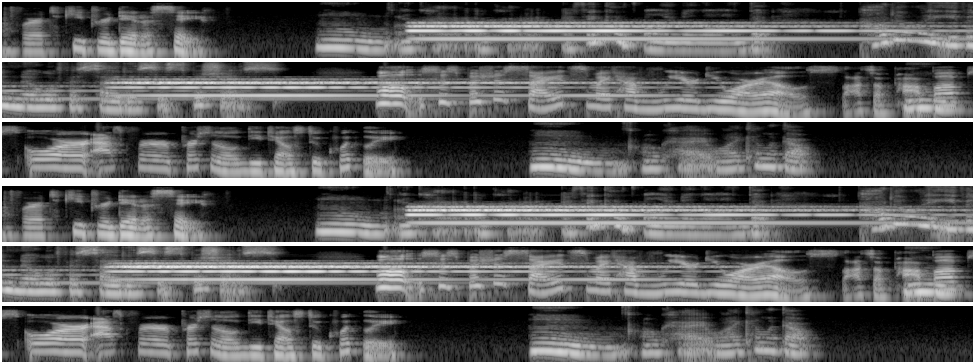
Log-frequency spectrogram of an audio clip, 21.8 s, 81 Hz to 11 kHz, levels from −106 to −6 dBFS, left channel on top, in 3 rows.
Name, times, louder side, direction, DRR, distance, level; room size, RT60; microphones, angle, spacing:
voice 1, 0.0-1.5 10.1-17.5, right 2 dB, 10° right, 0.6 m, -36 dB
voice 2, 2.3-5.9 6.4-9.4 14.0-14.4 18.5-20.6, right 1 dB, 80° right, 3.4 m, -38 dB
sound 1, 3.0-7.0 7.3-7.4 8.0-12.7, right 3 dB, 55° right, 0.7 m, -23 dB
11.5 x 4.1 x 3.5 m
head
